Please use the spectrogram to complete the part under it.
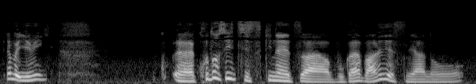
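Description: A man's voice: on the high side, very animated, fairly quick, darkish tone, no room sound. A man with a Kansai accent hosting a casual solo talk show, rambling and chuckling through listener mail. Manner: rambling, chuckling, many fillers. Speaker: radio host reading listener mail. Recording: dull lo-fi dry recording.

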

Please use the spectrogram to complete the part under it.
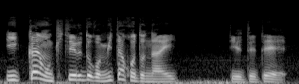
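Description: A man's voice: fairly high pitch, sing-song, a little fast, a bit bright. A man with a Kansai accent hosting a solo talk show, chatting with enthusiastic, chuckling fan banter. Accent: Kansai Japanese. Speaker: podcast host.

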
